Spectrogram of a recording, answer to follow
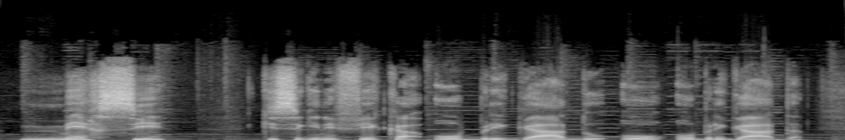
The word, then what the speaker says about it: merci: O detalhe da pronúncia é, de novo, o R. Lembra? Aquele som que vem da garganta. Merci.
